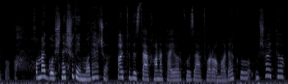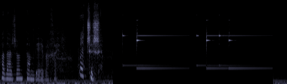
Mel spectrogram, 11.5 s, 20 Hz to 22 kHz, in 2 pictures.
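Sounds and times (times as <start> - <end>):
speech: 0.1 - 7.9
electronic doorbell chime at a front gate: 8.2 - 11.3.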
